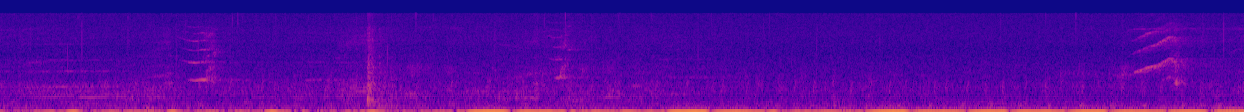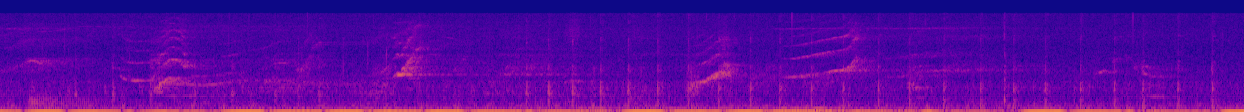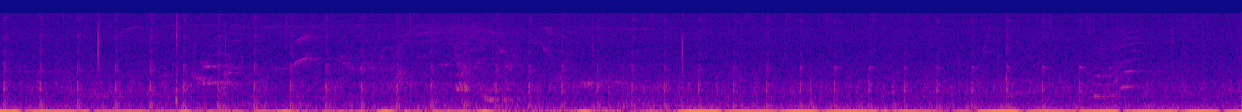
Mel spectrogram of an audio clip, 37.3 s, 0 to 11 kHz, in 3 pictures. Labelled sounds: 0.2	1.1	killer whale, southern resident, 1.0 to 3.7 kHz
1.5	2.2	killer whale, southern resident, 0.54 to 6.0 kHz
6.1	11.1	abiotic sound, 0 to 8.0 kHz
11.3	11.9	killer whale, southern resident, L pod, call S19, 0.58 to 8.0 kHz
12.3	13.1	killer whale, southern resident, L pod, call S19, 0.07 to 6.1 kHz
13.6	14.8	killer whale, southern resident, 0.29 to 7.0 kHz
18.1	18.3	killer whale, southern resident, J pod, call S05, 0.65 to 8.0 kHz
19.3	19.9	killer whale, southern resident, L pod, call S19, 0.25 to 7.5 kHz
20.2	22.4	killer whale, southern resident, L pod, call S19, 0.47 to 8.0 kHz
21.5	21.7	killer whale, southern resident, J pod, call S05, 0.27 to 3.9 kHz
23.4	24.3	killer whale, southern resident, 0.18 to 2.3 kHz
26.0	27.3	killer whale, southern resident, 0.33 to 5.7 kHz
27.7	30.6	killer whale, southern resident, 0.18 to 5.7 kHz
35.7	36.4	killer whale, southern resident, L pod, call S18, 0.11 to 5.3 kHz

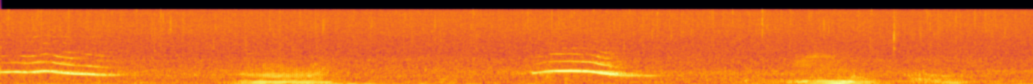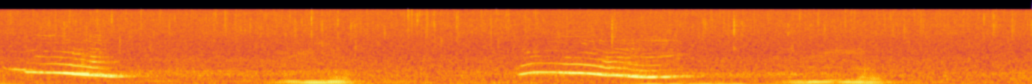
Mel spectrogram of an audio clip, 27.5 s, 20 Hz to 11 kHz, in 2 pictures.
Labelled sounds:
7.3	8.2	humpback whale, 0.78 to 1.3 kHz
10.7	11.1	humpback whale, 1.0 to 1.3 kHz
14.2	15.2	humpback whale, 0.78 to 3.0 kHz
21.6	22.8	humpback whale, 0.78 to 1.2 kHz

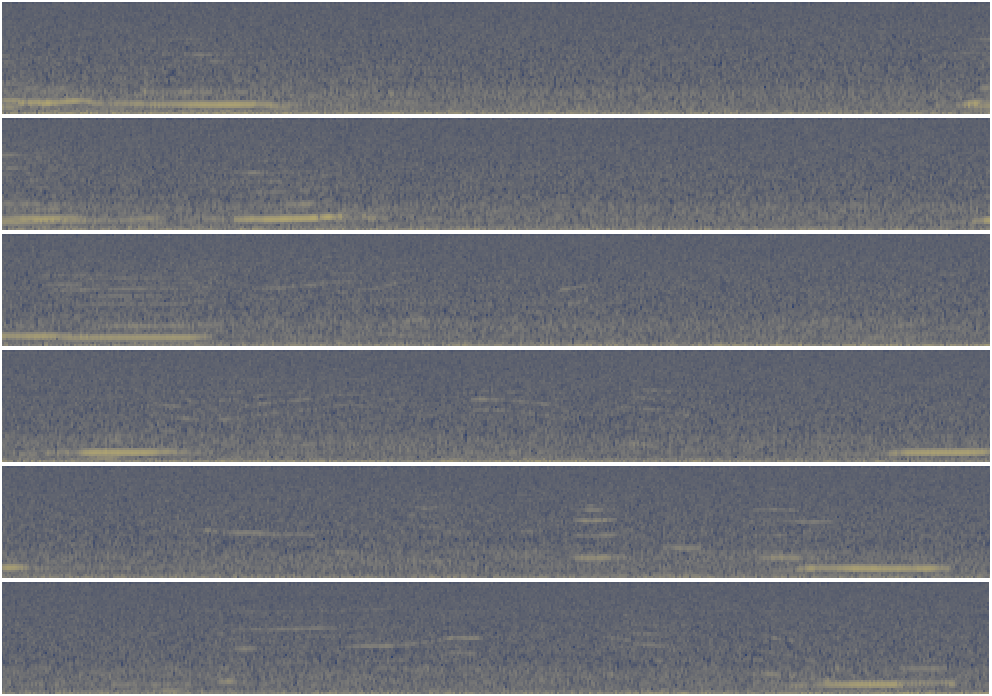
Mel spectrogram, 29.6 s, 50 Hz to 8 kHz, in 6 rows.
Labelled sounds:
4.8	5.1	humpback whale, 2.7 to 2.9 kHz
10.1	10.4	humpback whale, 1.7 to 1.8 kHz
11.4	11.7	humpback whale, 1.9 to 2.2 kHz
20.9	21.3	humpback whale, 1.2 to 1.3 kHz
22.6	22.9	humpback whale, 1.7 to 1.9 kHz
23.5	23.9	humpback whale, 1.7 to 2.5 kHz
25.9	27.1	humpback whale, 1.3 to 2.4 kHz

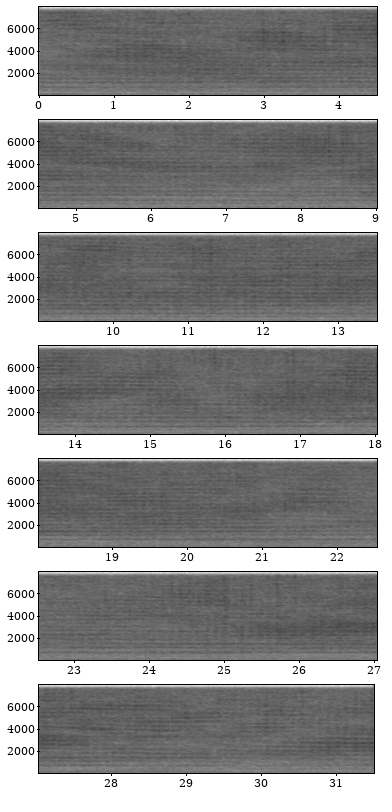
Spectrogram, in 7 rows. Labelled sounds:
1.1	1.3	vessel noise, 4.4 to 4.6 kHz
9.6	9.8	vessel noise, 6.7 to 6.8 kHz
15.0	15.3	vessel noise, 2.9 to 3.1 kHz
15.7	16.0	vessel noise, 4.5 to 4.7 kHz
27.4	28.8	vessel noise, 3.7 to 6.2 kHz
30.2	30.9	vessel noise, 2.6 to 2.9 kHz

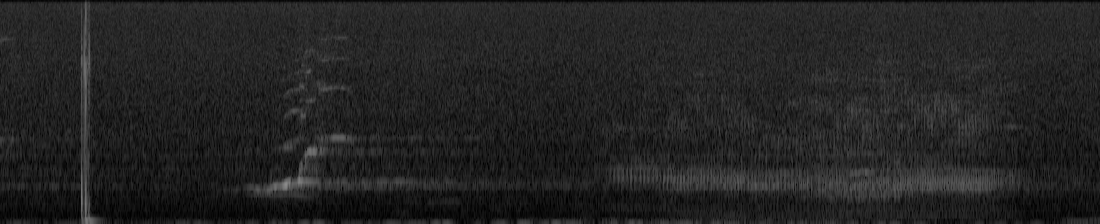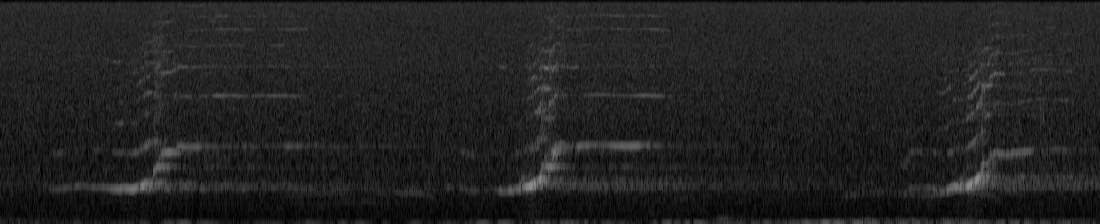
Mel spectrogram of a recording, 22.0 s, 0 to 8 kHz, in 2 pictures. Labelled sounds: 2.8	3.6	humpback whale, 0.80 to 3.6 kHz
12.3	13.5	humpback whale, 0.80 to 5.4 kHz
13.8	14.1	humpback whale, 5.2 to 5.3 kHz
16.2	17.7	humpback whale, 0.80 to 6.5 kHz
20.0	21.6	humpback whale, 0.80 to 3.1 kHz

